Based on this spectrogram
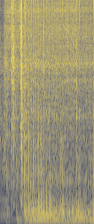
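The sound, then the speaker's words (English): A motorcycle engine cranks briefly, then bursts into life with a loud, steady low roar that settles into a rumbling idle. “In a loud barrage, the engine ignited.”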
